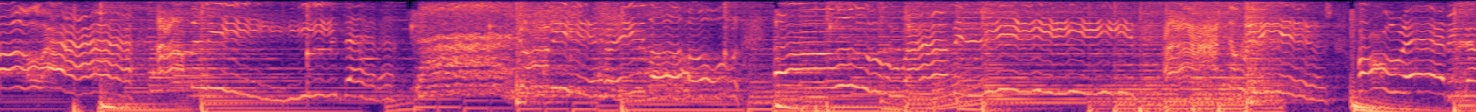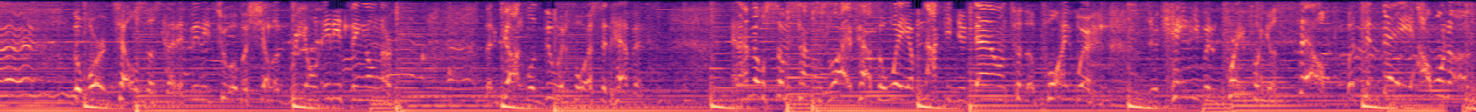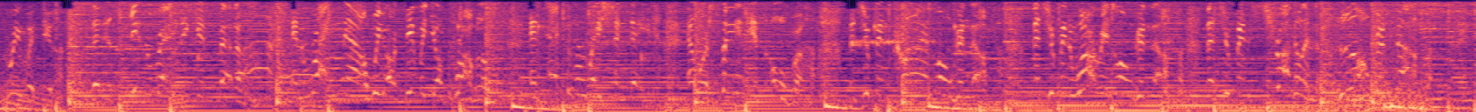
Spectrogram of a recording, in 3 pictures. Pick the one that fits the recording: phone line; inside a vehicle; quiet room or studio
phone line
